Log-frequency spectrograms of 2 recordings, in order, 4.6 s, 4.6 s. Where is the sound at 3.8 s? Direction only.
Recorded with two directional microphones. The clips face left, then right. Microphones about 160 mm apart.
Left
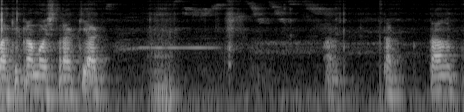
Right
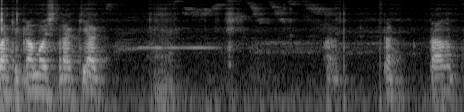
15° left (ahead or behind).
